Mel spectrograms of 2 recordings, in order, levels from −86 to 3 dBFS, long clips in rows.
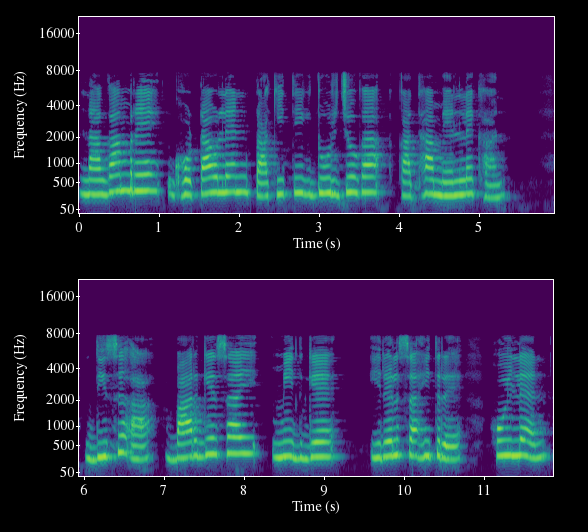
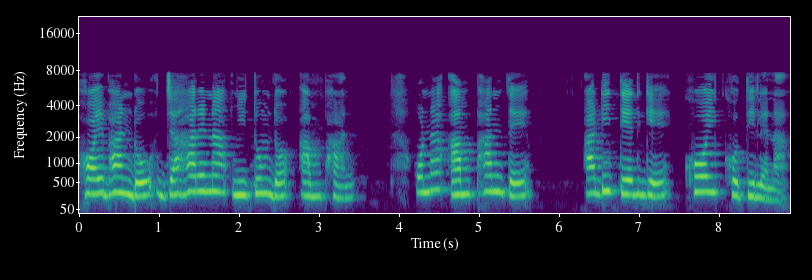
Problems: none marked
